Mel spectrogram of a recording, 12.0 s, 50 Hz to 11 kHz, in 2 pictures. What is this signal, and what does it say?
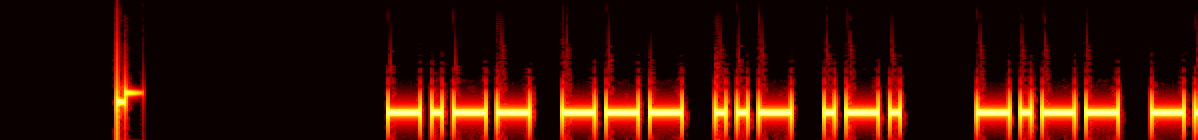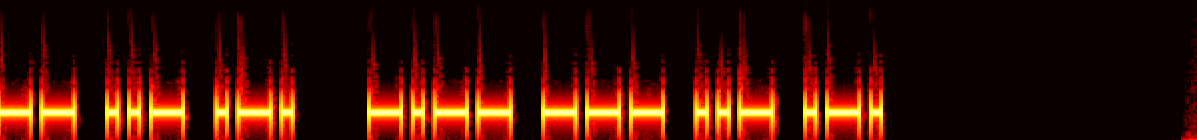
Morse code, heard as a keyed tone, about 22 wpm, 700 Hz. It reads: YOUR YOUR YOUR
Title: Top 100 Words Repeated 22wpm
